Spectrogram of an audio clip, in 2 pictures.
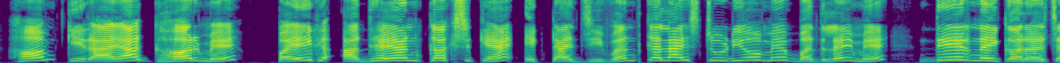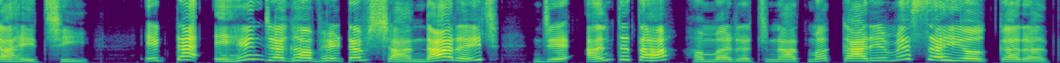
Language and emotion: Maithili, happy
